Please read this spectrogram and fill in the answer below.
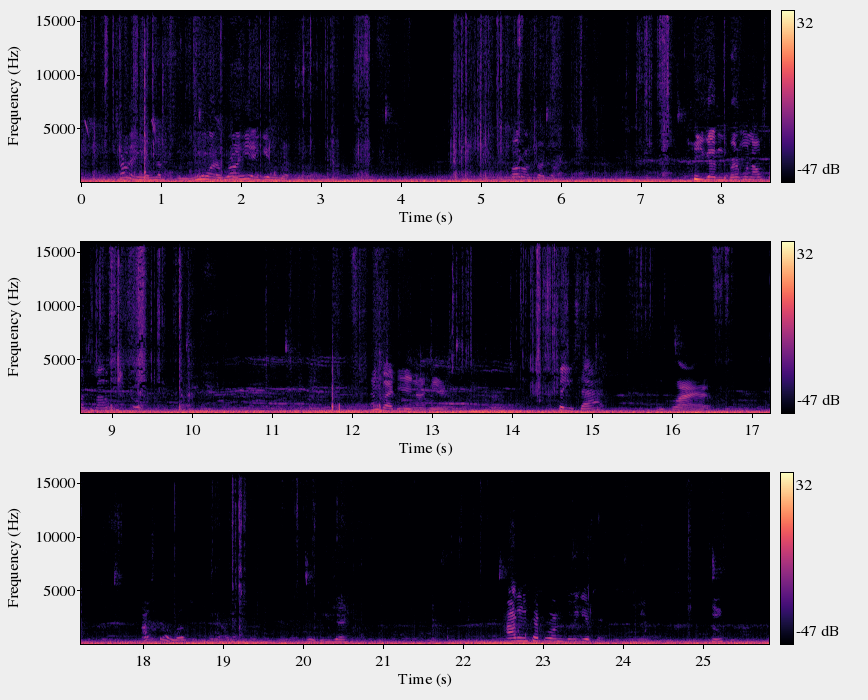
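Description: Faint, indistinct voices of people chatting, mixed with repeated crinkling and clicking of snack packaging such as a chip bag, over a steady low rumble.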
